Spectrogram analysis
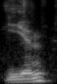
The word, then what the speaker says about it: Ian: i saw is like the name ian ian ian will be pronounced exactly the same as an or almost the same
